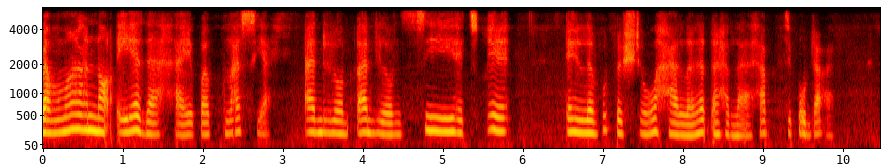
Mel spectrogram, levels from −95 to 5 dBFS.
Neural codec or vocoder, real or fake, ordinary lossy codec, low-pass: codec, 16 kHz in and 24 kHz out, 0.6 kbps, FocalCodec, streaming, 4096 codes; fake; none; 5.4 kHz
